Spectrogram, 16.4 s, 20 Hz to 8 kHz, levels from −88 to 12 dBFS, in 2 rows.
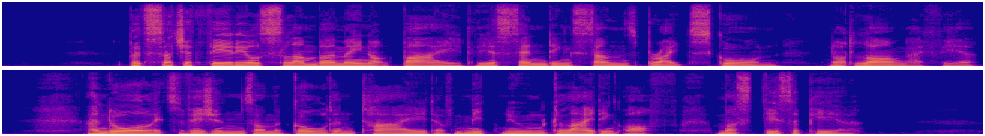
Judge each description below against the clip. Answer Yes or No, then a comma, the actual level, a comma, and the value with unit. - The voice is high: No, low, 130 Hz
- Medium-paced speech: No, slow, 115 wpm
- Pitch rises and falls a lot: No, average, 3.2 semitones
